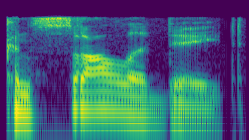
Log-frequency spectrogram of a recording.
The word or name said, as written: consolidate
